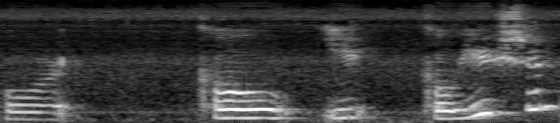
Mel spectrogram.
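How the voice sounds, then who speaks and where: A woman with a non-native accent speaks at a fairly slow pace, her fairly high, somewhat breathy voice carrying a dark, mellow tone. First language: not English. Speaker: magazine reader, channel owner. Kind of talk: reading aloud. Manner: halting; self-correcting.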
